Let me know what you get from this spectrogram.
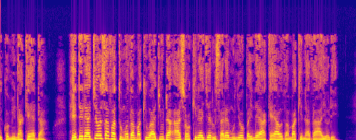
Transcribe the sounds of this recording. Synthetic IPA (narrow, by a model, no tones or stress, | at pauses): ikominakɛːda | heːdeɾead͡ʒɛɔsafatumoðamakiwad͡ʒudaʔaɕɔːkiɾɛd͡ʒɛɾusalɛmuɲoːmbainejakɛjaoðamakinaðaːjoɾe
